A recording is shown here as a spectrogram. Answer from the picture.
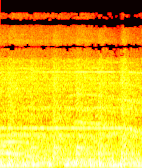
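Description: Live rock band playing loud and distorted through a PA, with held guitar notes over a dense, rumbling low end.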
